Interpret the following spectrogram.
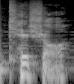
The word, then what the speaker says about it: kickshaw: The CK is almost entirely silent. It's a kishaw.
